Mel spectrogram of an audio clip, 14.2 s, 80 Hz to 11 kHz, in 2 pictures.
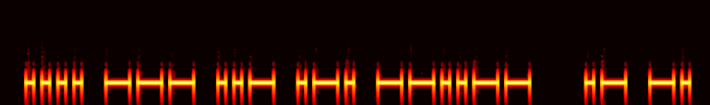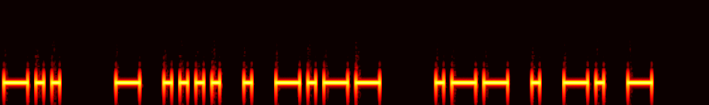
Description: Morse code, heard as a keyed tone, about 15 wpm, 700 Hz. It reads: HOUR, AND THEY WENT
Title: Sentences from Top 1600 Words 15wpm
